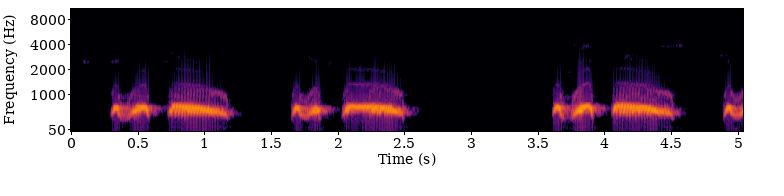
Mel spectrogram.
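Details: Spotted dove cooing to provoke rivals: repeated low, hoarse coos in groups, each a short two-part note followed by a longer drawn-out coo, about every 1.5 to 2 seconds, with silence between.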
